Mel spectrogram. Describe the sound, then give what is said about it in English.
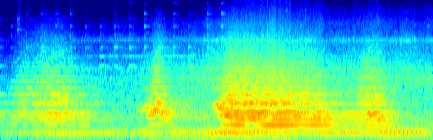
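A train to or from Tennessee rumbles past in Athens, Alabama, its horn sounding in long, loud harmonic blasts that swell and fade over the low steady roar of the cars. “where the trains to and from Tennessee seem to run all day long”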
